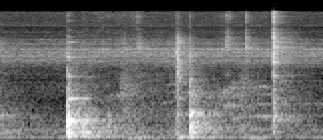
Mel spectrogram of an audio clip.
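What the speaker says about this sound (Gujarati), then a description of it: "આ તરવા માટે હું આ લોખંડની કઢાઈ લઉં છું." Iron kadai handled on the stove before frying potato bhungla, giving three sharp metallic clinks and knocks spaced across a quiet kitchen background, close and fairly loud.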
